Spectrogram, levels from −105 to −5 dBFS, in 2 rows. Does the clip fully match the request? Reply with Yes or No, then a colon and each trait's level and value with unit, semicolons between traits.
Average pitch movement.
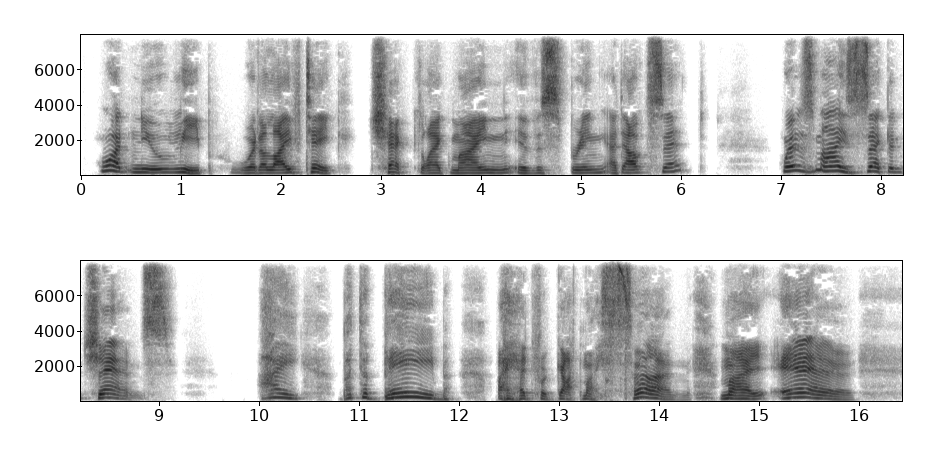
No: wide, 6.0 semitones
